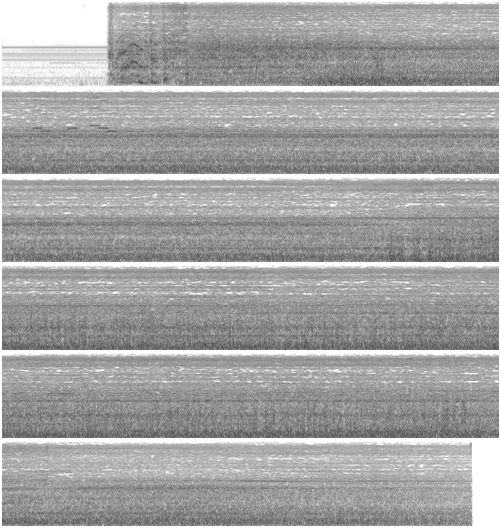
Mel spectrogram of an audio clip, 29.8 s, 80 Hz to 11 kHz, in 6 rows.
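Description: BMW M52TU straight-six engine running at a steady idle, heard close up in the engine bay. It comes in abruptly about a second in and cuts off sharply just before the end.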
